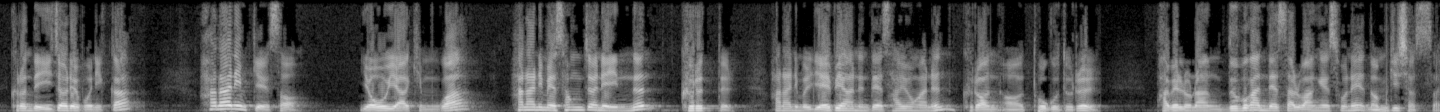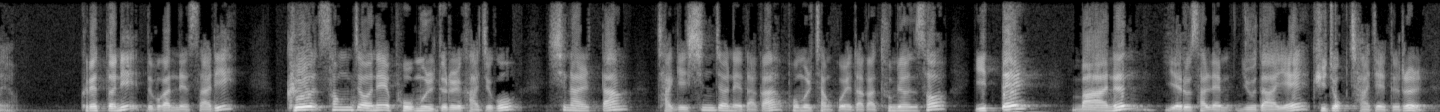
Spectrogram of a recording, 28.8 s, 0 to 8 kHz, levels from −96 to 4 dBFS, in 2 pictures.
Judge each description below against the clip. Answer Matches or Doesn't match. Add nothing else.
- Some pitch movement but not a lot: Doesn't match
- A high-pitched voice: Doesn't match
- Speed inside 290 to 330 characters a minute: Doesn't match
